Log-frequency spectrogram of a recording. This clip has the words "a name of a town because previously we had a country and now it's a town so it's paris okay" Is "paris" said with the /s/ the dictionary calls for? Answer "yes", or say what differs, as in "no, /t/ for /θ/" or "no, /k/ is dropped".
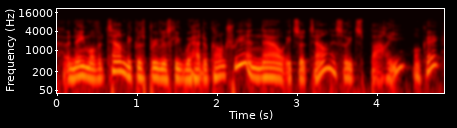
no, /s/ is dropped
